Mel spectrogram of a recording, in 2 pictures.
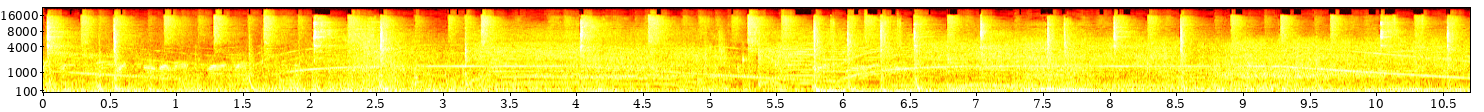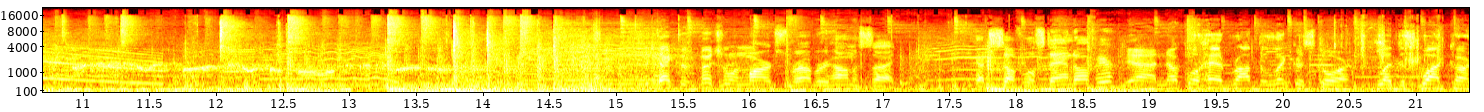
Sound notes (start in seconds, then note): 0.3 sirens blaring; 4.0 tires screech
